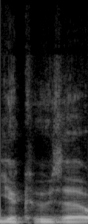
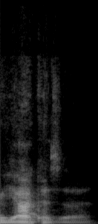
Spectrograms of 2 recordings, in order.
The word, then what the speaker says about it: Yakuza: It's actually pronounced both. Yeah, see? It just depends on what region of the world you hail from. My corner of the universe, we say Yakuza.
